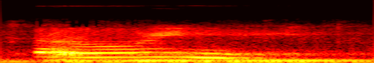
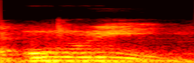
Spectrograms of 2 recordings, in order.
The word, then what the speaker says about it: three: Không phải là tree, không phải là tree. Không phải là tree này, okay? Mà là three, three, three, three, three.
